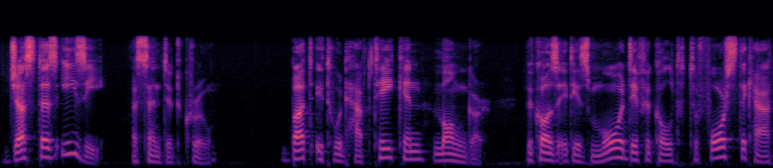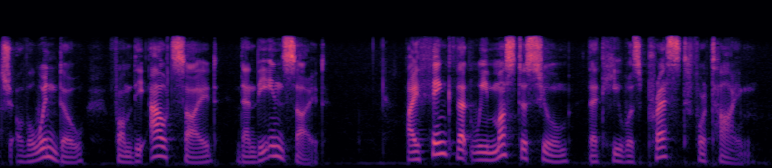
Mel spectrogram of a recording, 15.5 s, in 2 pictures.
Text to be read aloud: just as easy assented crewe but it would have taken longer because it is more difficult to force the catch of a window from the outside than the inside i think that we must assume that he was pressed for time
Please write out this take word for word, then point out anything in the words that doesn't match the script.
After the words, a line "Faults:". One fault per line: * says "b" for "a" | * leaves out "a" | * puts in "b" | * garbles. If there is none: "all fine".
just as easy assented crewe but it would have taken longer because it is more difficult to force the catch of a window from the outside than the inside i think that we must assume that he was pressed for time
Faults:
all fine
